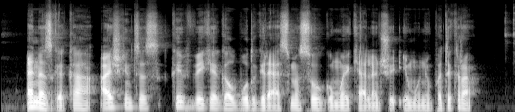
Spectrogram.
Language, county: Lithuanian, Vilnius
